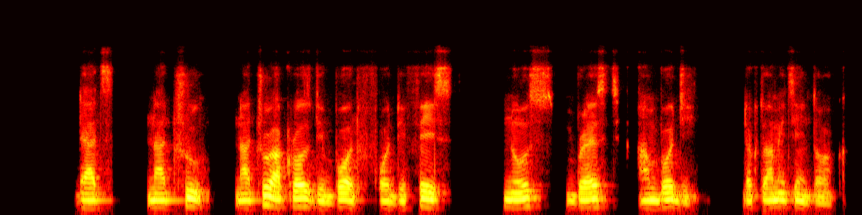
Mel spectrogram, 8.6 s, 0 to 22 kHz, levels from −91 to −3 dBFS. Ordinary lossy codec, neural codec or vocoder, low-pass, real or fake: Opus, 16 kbps; none; 7.2 kHz; real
